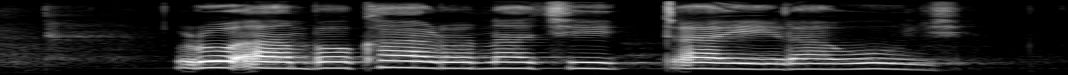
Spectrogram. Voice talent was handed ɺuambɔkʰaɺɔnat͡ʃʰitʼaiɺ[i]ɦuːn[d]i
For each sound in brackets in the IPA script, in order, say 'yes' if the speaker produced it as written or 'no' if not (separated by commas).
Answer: no, no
